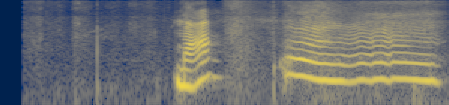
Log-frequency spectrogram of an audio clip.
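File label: "na2", Mandarin Chinese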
